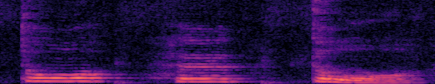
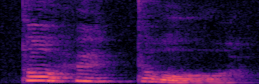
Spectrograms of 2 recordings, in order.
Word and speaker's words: tohu tō: Luckily we know it's got a macron at the end, so it's tohu tō, tohu tō.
